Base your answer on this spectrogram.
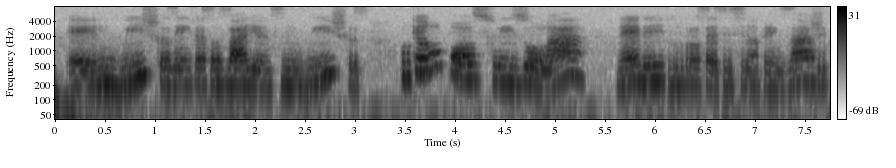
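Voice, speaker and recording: Noticeable background noise runs under this recording. A woman with a fairly high voice speaks at a moderate pace. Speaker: university lecturer. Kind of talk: online lecture. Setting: live web class.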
